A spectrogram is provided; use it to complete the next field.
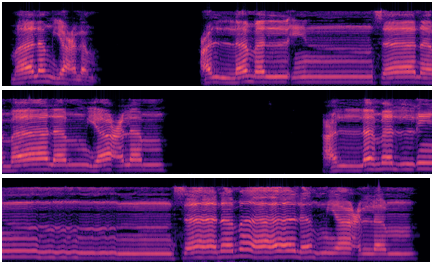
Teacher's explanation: سان الف حروف مدہ ہے جس کی وجہ سے تھوڑا سا لمبا کیا جائے گا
